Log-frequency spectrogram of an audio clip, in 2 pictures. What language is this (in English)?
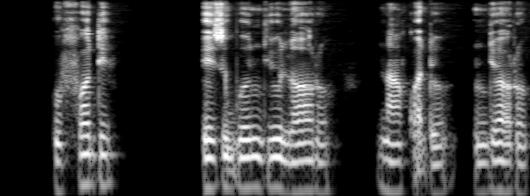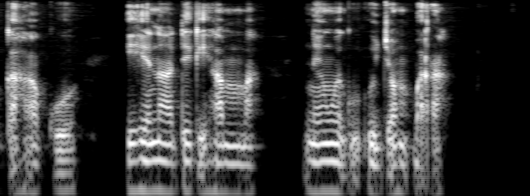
Igbo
